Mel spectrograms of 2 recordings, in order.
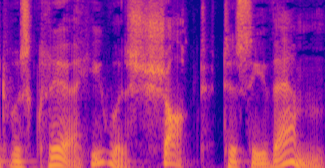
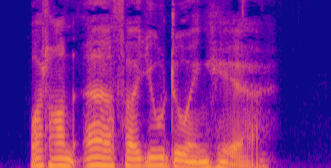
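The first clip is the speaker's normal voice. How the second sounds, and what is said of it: Clear, crisp English accent. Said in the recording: “speaking in a clear, crisp English accent.”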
